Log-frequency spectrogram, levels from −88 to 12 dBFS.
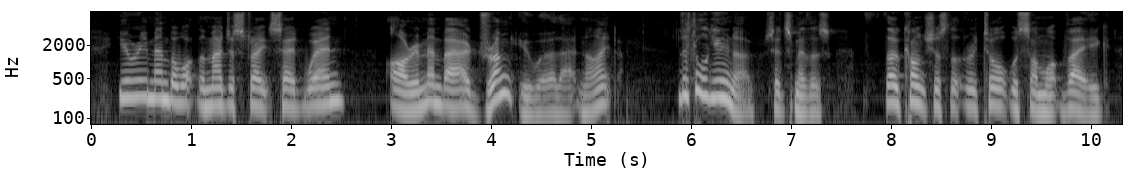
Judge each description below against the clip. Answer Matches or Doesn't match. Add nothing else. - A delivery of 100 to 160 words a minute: Doesn't match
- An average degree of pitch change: Doesn't match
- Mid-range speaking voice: Matches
